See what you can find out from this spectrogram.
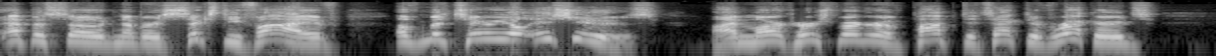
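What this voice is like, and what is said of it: Exaggerated radio announcer voice. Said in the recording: “I had to do my best radio voice there”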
